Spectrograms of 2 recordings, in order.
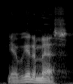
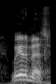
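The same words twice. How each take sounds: First: Said in the usual way. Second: Higher and louder, punching it; emphatic repeat. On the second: Shown as a demonstration. Host repeats it to viewers, higher and louder. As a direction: hit it again, much harder.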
